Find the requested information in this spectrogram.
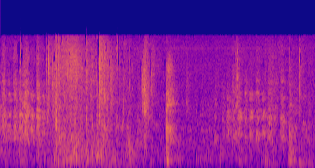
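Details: Playful tussle between two dogs named Sophie and Ryo, heard as quick, irregular panting huffs, roughly three per second, with a few sharp thumps and scrapes from their wrestling.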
